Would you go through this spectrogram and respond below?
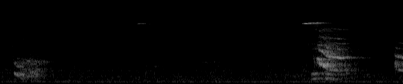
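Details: Cavalier King Charles Spaniel puppies, six weeks old, during deworming and toenail trimming indoors; a short whimper opens, then a long quiet gap before a loud, high, quavering whine and a final rising squeak, over a faint hum.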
